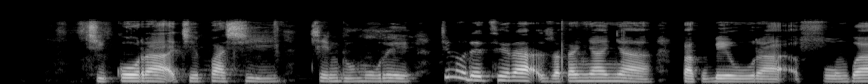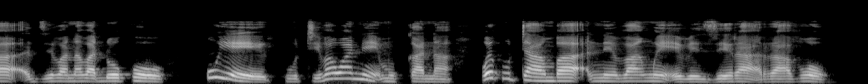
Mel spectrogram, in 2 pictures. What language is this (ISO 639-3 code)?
ndc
